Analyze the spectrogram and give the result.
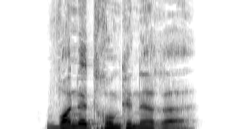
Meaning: inflection of wonnetrunken: 1. strong/mixed nominative/accusative feminine singular comparative degree 2. strong nominative/accusative plural comparative degree
- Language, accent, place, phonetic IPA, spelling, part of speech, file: German, Germany, Berlin, [ˈvɔnəˌtʁʊŋkənəʁə], wonnetrunkenere, adjective, De-wonnetrunkenere.ogg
